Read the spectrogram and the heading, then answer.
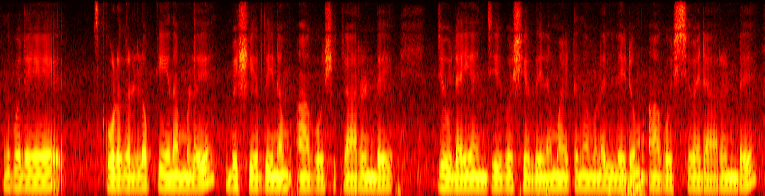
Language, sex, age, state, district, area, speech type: Malayalam, female, 30-45, Kerala, Malappuram, rural, spontaneous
